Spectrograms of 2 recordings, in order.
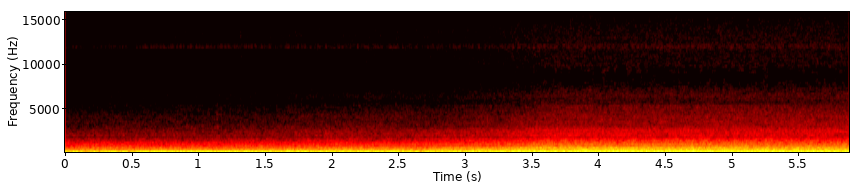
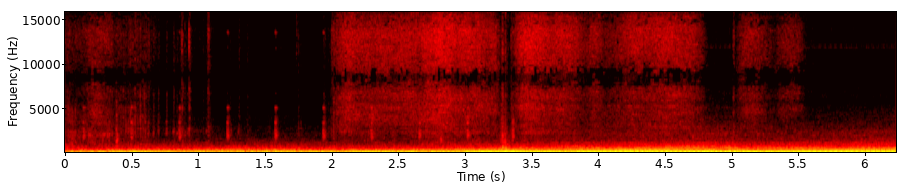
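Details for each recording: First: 2022 Nissan Titan while driving: a heavy, steady jet-like roar that never eases, through all gears and RPMs and still at idle. The viscous fan clutch is stuck locked and the fan runs flat out. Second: 2022 Nissan Titan V8 at idle, fan clutch not stuck: deep, even exhaust rumble with no fan roar, the normal sound; a faint grinding heard earlier was attributed to the A/C compressor.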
